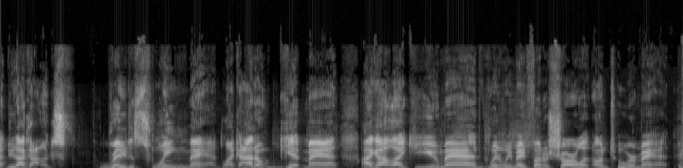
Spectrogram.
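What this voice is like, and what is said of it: Usual voice. Nothing is said of it.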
